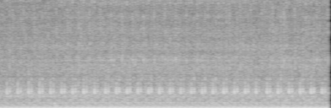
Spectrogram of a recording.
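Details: VVC petrol engine: lumpy low idle beat with sharp ticking about seven a second over it, misfire whose cause is not yet found.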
